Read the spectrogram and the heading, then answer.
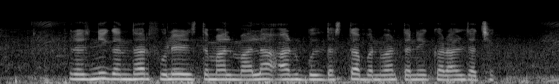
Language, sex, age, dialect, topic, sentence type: Magahi, female, 25-30, Northeastern/Surjapuri, agriculture, statement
